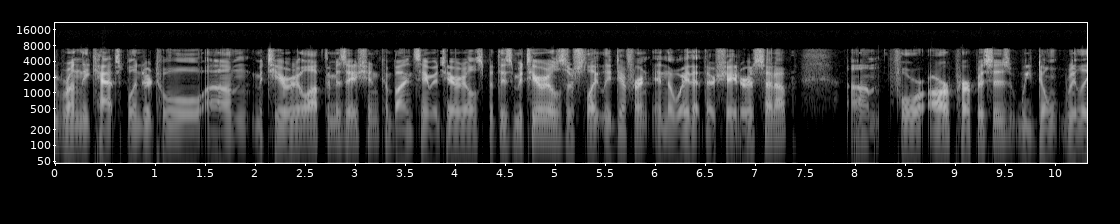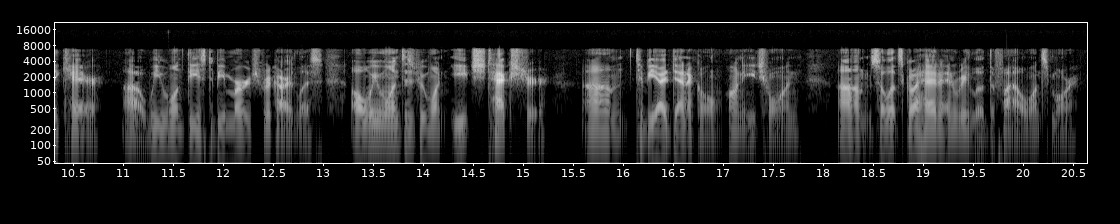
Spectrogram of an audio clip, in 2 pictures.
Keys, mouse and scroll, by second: 3.6-9.2 middle drag, 12.1-17.5 middle drag, 19.1-20.6 drag.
